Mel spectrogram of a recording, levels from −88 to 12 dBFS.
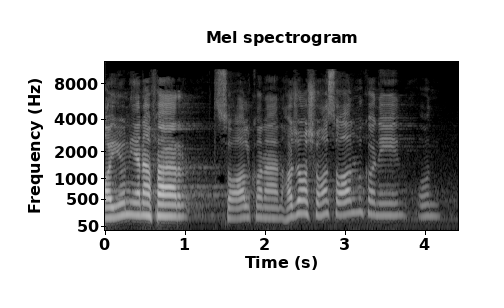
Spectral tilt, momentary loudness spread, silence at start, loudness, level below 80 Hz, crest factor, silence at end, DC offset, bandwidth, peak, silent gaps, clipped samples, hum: -4.5 dB/octave; 24 LU; 0 s; -23 LUFS; -72 dBFS; 20 dB; 0.25 s; under 0.1%; 11 kHz; -2 dBFS; none; under 0.1%; 50 Hz at -65 dBFS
